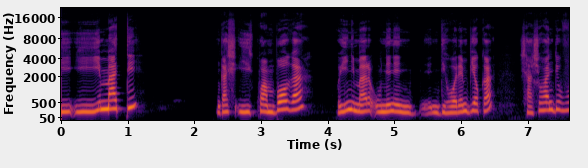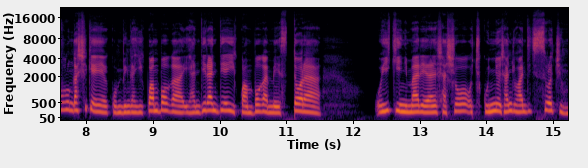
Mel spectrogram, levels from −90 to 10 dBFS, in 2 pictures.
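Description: Listening through this speech recording, nothing technical stood out.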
